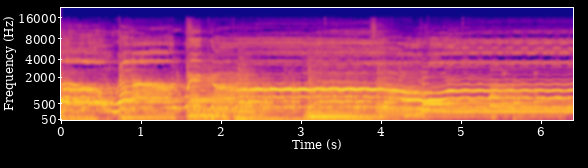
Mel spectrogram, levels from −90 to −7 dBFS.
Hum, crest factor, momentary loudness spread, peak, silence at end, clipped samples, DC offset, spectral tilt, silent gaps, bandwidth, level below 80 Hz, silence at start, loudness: none; 10 dB; 5 LU; 0 dBFS; 0 s; under 0.1%; 0.2%; -4.5 dB/octave; none; 16 kHz; -30 dBFS; 0 s; -12 LUFS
